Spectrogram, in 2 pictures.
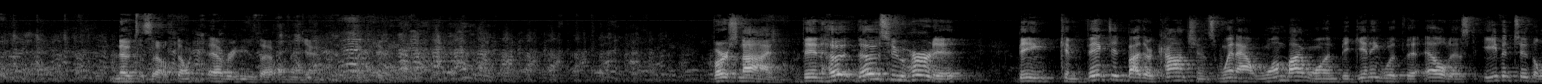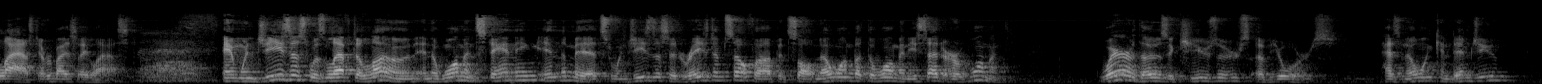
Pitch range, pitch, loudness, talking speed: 135-190 Hz, 165 Hz, -30 LUFS, 160 wpm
